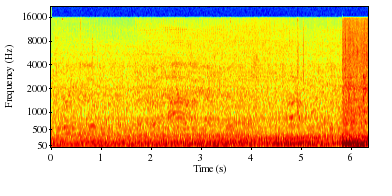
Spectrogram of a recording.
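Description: Cattle market ambience: faint, scattered distant voices over a steady low rumble, getting suddenly louder just before the end.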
